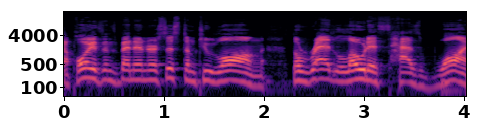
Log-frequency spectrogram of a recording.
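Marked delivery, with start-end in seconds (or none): none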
